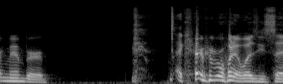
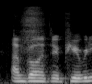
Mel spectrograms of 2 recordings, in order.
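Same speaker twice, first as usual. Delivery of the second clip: plain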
